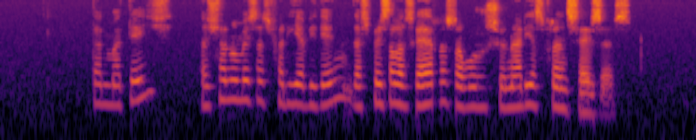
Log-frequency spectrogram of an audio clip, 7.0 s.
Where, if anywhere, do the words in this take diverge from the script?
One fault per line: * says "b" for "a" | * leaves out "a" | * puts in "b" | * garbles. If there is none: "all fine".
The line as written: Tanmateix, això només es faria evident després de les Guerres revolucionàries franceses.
all fine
